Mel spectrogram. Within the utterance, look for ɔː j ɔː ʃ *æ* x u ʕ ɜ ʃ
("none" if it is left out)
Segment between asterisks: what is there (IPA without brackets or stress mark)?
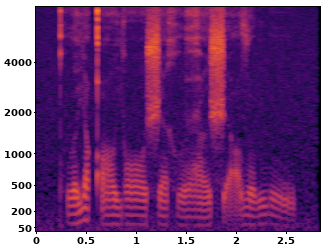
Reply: æ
